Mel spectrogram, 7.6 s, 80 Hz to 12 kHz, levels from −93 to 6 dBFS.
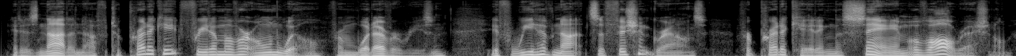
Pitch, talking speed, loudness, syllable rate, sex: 125 Hz, 220 wpm, -20 LUFS, 6.2 syllables/s, male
